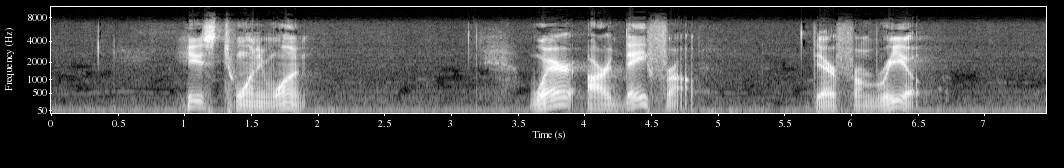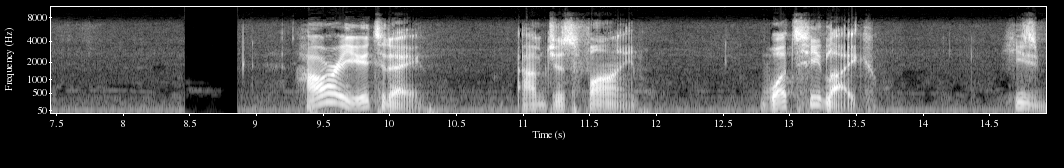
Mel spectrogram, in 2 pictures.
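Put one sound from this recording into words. A young woman speaks calmly over an online call, in short phrases with pauses.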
